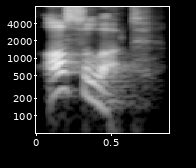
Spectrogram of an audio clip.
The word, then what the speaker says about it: ocelot: a sh ocean right but what about ocelot ocelot this is pronounced with just an s oscillate a shallot right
